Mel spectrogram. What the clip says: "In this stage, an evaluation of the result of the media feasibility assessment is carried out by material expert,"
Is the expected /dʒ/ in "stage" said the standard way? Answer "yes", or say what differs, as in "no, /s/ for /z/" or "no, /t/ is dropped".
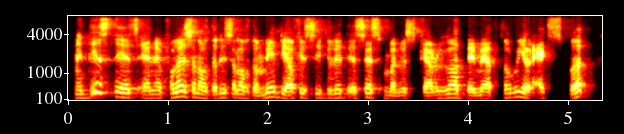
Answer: no, /z/ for /dʒ/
